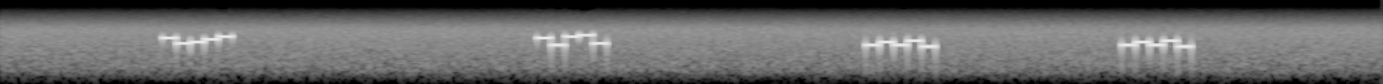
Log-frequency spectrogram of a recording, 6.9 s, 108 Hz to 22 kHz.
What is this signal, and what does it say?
Five-tone selective call (ZVEI), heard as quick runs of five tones, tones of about 70 ms. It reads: 84579 83904 35362 35362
